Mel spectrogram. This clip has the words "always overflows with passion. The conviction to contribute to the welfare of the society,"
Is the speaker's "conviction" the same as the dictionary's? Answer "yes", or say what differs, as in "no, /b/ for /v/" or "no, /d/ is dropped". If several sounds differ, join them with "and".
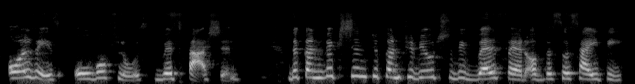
yes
